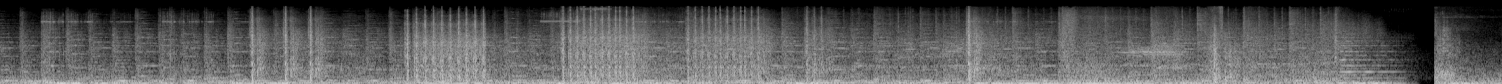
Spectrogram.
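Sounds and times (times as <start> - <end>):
background music: 0.0 - 15.0
machine gun automatic fire: 4.0 - 5.0, 5.6 - 8.5.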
